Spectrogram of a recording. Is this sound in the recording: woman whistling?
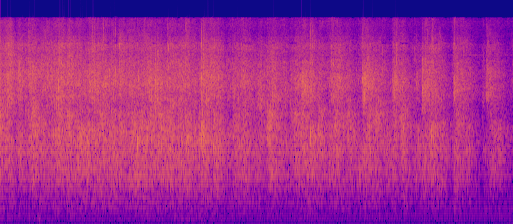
no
